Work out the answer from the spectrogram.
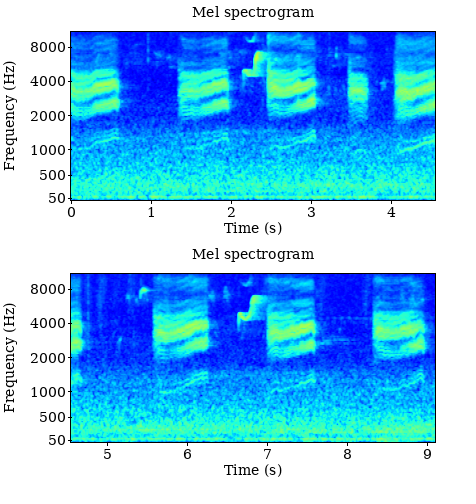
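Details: Restless spotted towhee in Del Monte Forest, California, calling persistently on a June morning amid territorial behaviour; six loud, wheezy, buzzing calls spaced roughly one to two seconds apart, with brief thin notes between and steady low background noise.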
